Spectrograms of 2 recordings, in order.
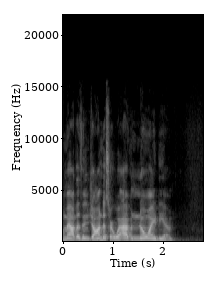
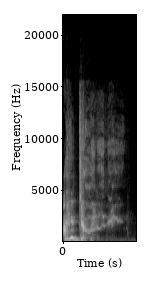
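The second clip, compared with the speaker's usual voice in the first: much higher, laughing protest. Retold or imitated. Telling Jacobo she did nothing, laughing high. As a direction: giggle through your innocence. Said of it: "But I was laughing about it".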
